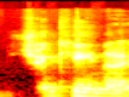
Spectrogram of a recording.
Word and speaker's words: Shekinah: So what we're saying is, during that period, reference to the ascension experience or contact with the is it the Shekinah? Did I pronounce that? Shekinah, yeah.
